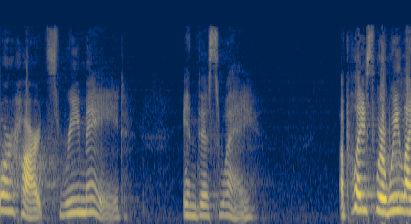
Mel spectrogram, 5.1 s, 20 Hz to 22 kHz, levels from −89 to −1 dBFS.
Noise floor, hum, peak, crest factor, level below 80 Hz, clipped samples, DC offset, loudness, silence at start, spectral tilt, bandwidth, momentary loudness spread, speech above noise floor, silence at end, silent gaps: -66 dBFS; none; -4 dBFS; 18 dB; -60 dBFS; under 0.1%; under 0.1%; -20 LUFS; 0 s; -5 dB/octave; 14 kHz; 21 LU; 47 dB; 0 s; none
